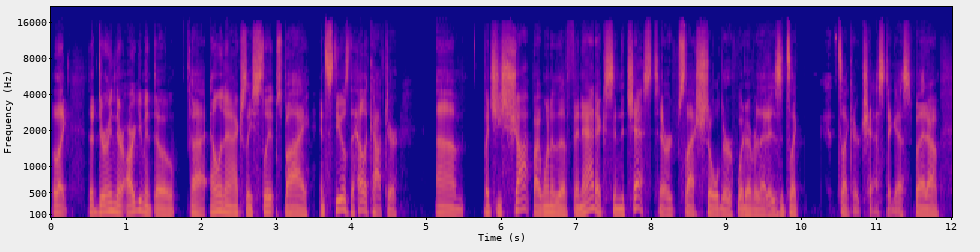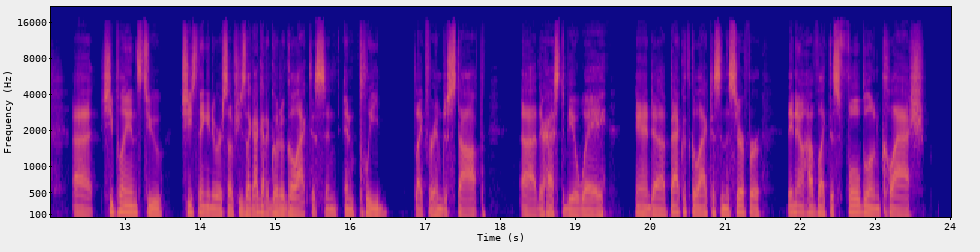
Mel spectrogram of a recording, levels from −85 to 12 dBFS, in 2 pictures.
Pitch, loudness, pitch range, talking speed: 115 Hz, -25 LUFS, 105-125 Hz, 225 wpm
